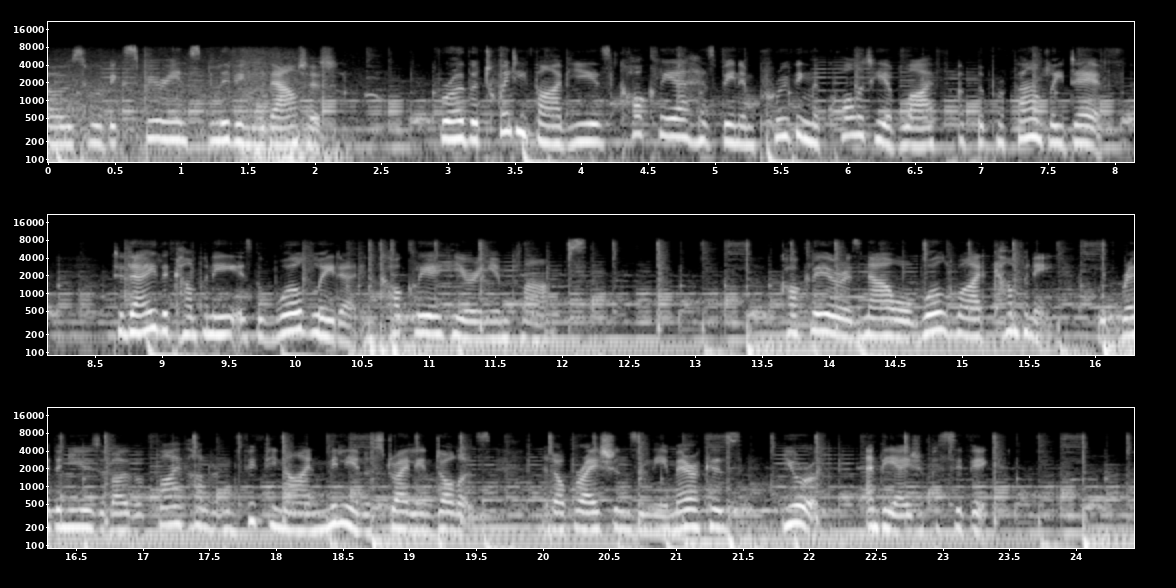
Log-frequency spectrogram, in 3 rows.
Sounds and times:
Speech: 0:00.0 - 0:02.2, 0:03.0 - 0:08.0, 0:08.6 - 0:12.2, 0:13.7 - 0:23.4
Music: 0:00.0 - 0:24.4.

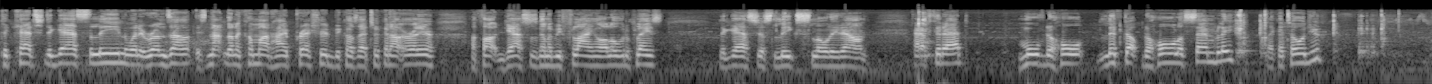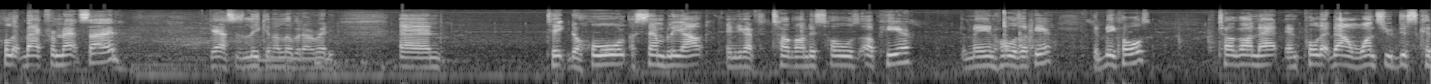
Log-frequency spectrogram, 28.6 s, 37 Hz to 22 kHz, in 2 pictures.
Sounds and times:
Speech: 0:00.0 - 0:06.6, 0:07.2 - 0:13.3, 0:14.4 - 0:15.6, 0:16.4 - 0:17.7, 0:18.3 - 0:18.8, 0:19.8 - 0:25.8, 0:26.5 - 0:28.6.

